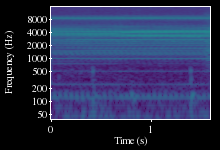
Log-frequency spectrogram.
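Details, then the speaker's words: Minn Kota trolling motor with bad vibration above speed 5, being aligned: steady high-pitched electric whine with a rough, gritty edge, grinding in this position; cause unknown. "that sounds like you're grinding"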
